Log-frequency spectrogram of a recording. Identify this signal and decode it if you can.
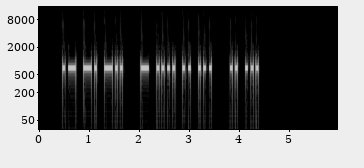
Morse code, heard as a keyed tone, about 23 wpm, 700 Hz. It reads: AND THIS IS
